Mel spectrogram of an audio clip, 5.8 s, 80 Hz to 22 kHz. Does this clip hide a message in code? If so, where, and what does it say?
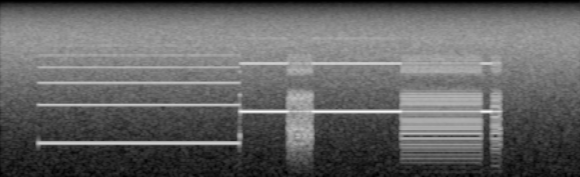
Yes: ZX Spectrum tape loading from 0.4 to 5.0 s, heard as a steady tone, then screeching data, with tape hiss.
